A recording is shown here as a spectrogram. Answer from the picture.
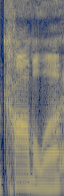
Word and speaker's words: Kamala: get this straight um she calls herself Kamala not Kamala so she's the authority on how she pronounces her name and we've got her on tape saying hi I'm I'm kamla and my my pronouns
